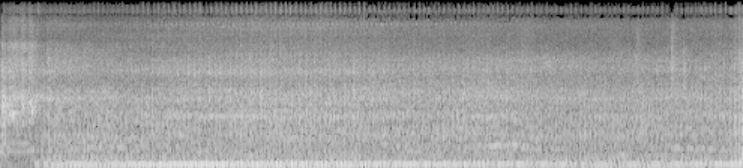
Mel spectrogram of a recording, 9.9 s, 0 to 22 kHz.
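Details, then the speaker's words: Yamaha MT-15 after fixing loud engine noise with new timing chain, decompressor and adjusted rockers: catches and settles into a steady, even single-cylinder idle with no ticking or chain rattle; back to showroom condition. "Bike का जो sound check किया ना आप लोग एकदम showroom condition हो गया guys."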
